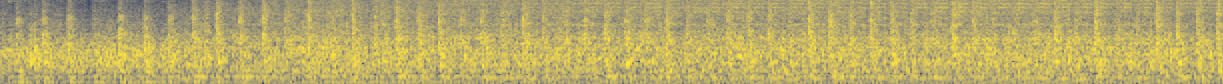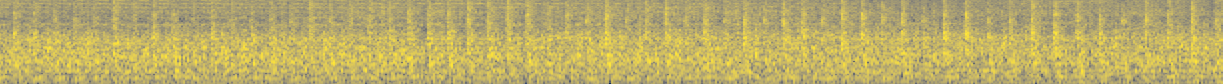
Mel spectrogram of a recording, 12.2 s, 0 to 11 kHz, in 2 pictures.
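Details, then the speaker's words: Caterpillar 977L track loader diesel, run on a cold day after persuasion and ether, with fuel supply problems: loud, relentless hammering knock throughout, though oil pressure is good; serious internal trouble suspected. "all right so after some persuasion we got this one to run you guys can probably tell It just knocked absolutely horribly"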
